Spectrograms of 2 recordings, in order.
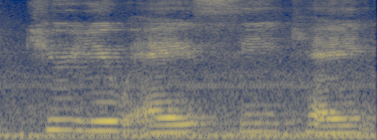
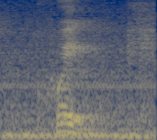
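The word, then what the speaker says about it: Quacke: The camera would zoom into a business card that says Earl Q U A C K E.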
